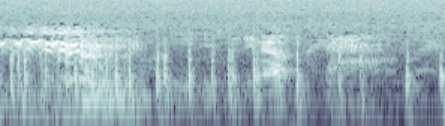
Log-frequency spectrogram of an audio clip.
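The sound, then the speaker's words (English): The horse Silver, left a short distance away, whinnies loudly in reply to its rider's call, a shrill descending neigh in the first second, followed by snorting and breathy rhythmic sounds with faint hoof-like clatter. “Hey, who you calling? My horse.”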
